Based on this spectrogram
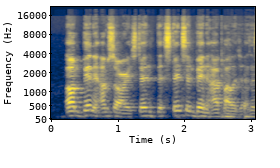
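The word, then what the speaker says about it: Stetson Bennett: They did lose, unfortunately, John Mechie the third towards ACL, and then Benson. I said his name wrong. Bennett. I'm sorry, Stinson Bennett.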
